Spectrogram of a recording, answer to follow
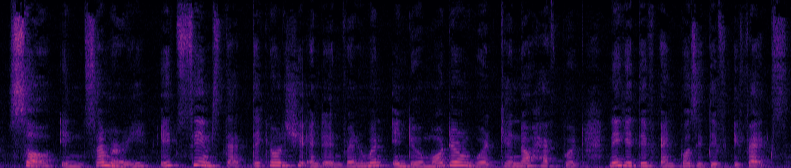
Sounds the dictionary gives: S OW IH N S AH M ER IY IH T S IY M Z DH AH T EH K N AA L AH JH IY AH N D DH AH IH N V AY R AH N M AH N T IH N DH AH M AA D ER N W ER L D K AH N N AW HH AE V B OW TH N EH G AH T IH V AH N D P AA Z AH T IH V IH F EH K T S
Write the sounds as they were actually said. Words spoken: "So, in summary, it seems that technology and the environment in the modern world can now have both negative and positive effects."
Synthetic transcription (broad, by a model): S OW IH N S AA M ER IY IH T S IY M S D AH T EH K N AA L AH JH IY AH N D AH IH N V AY R AH N M AH N T IH N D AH M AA D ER N W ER D K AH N N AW HH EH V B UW T N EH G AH T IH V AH N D P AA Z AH T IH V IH F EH K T S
